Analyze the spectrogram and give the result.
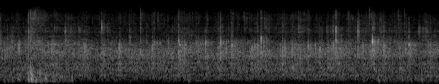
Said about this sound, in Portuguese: Dê para Jesus uma forte salva de palmas.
